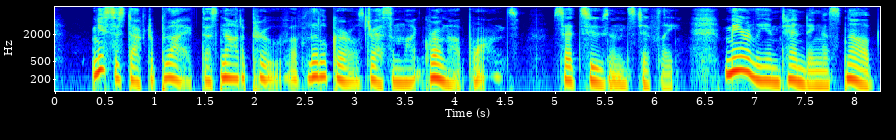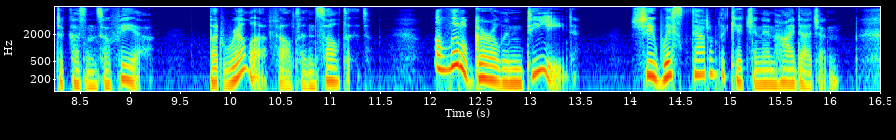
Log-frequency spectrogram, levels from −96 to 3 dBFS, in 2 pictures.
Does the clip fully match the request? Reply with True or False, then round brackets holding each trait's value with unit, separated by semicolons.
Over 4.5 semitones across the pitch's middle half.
True (5.1 semitones)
